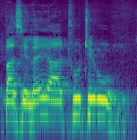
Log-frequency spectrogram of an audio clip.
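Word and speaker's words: Basileia tou theou (βασιλεία τοῦ θεοῦ): Basileia tou theou.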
